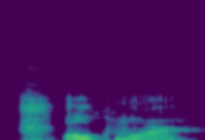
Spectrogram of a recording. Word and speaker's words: Alkmaar: So how is it pronounced actually? Alkmaar.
